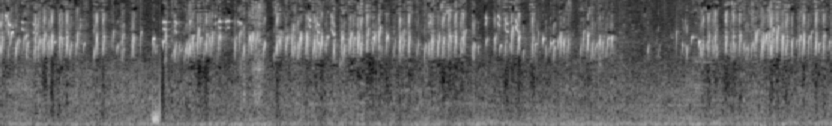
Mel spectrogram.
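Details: Energetic European goldfinch batbata, a twittering song aimed at getting other birds to sing: long stretches of rapid high chatter, a dull knock near the start, and a short lull before the twittering resumes.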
